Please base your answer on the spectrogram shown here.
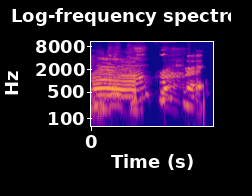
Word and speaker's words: Tok'ra: Tok'ra.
